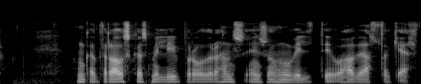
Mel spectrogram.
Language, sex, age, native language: Icelandic, male, 50-59, Icelandic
